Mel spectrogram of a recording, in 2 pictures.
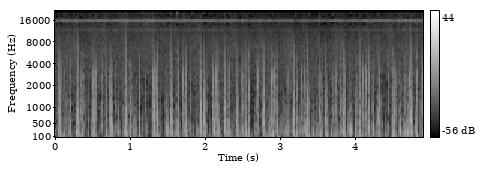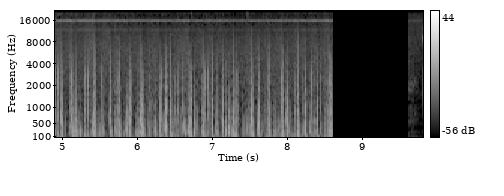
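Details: Needle EMG myokymic potentials, recorded in a teaching EMG laboratory. Myokymia is most often seen in Isaac's syndrome, demyelinating neuropathy, radiation plexopathy and timber rattlesnake envenomation.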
